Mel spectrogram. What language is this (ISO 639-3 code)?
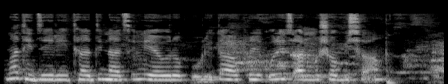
kat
